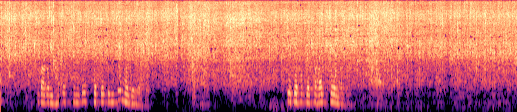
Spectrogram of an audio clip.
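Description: A metal spatula scrapes and stirs in a pan.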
